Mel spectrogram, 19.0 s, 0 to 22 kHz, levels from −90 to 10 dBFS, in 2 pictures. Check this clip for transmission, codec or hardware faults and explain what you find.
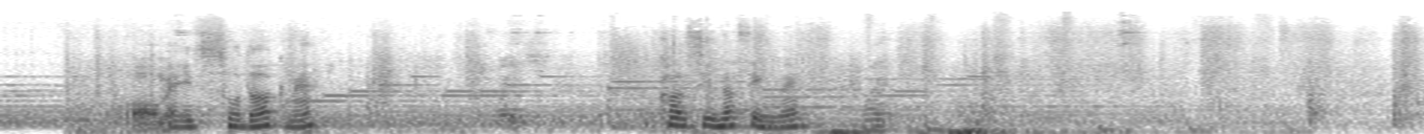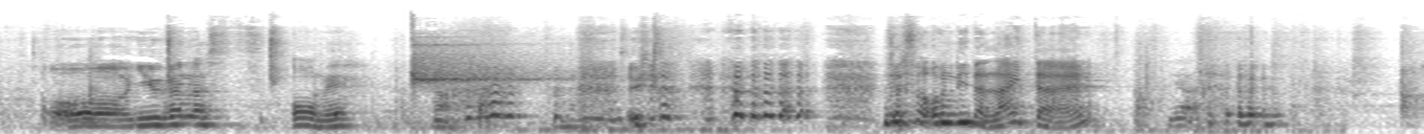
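Two brief bursts of DAB burbling are audible, both pointing to weak digital radio reception. DAB burbling occurs first at 6.24 s and again from 14.16 to 14.42 s. Residual bit errors, which fits a rate of roughly 0.15 and 0.1 percent respectively, slip past the error correction into the MP2 stream. Corrupted samples put short noise blips in individual sub-bands, and corrupted scale factors make sub-bands leap in level for up to a frame, producing short blips of noise over the audio.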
